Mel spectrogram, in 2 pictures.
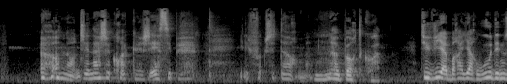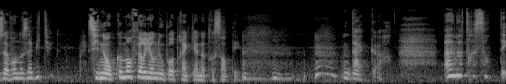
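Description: Another young woman answers with animation nearby.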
